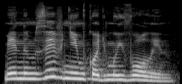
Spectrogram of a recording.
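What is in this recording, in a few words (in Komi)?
меным зэв нимкодь мый волін, Komi, female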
